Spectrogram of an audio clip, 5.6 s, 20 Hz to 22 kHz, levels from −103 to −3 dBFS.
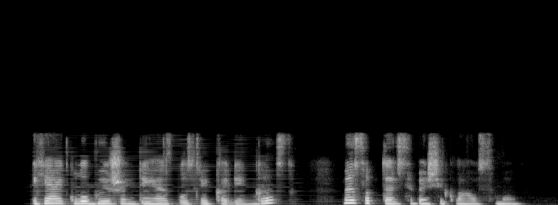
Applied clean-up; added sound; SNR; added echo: neural mask model DeepFilterNet 3.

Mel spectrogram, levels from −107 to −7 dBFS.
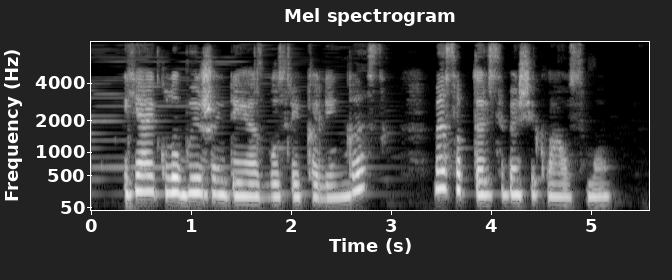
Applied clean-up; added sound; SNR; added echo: classical method WPE with log-MMSE.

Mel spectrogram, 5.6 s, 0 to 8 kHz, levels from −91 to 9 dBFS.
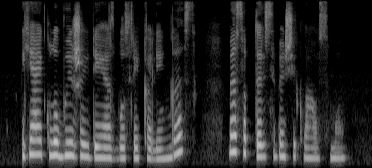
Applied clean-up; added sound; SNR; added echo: none; none; none; none.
